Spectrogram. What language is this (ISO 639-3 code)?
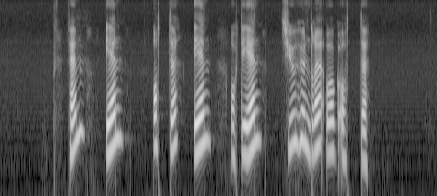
nor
